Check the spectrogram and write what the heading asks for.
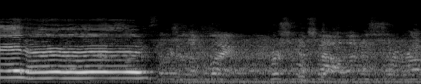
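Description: A fan's loud, long drawn-out shout of "Raiders!", held on one pitch and cut off about a second and a half in. Quieter TV game commentary follows.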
